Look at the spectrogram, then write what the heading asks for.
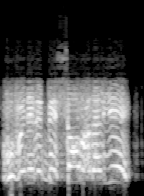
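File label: French player killed ally mood high; War Thunder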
